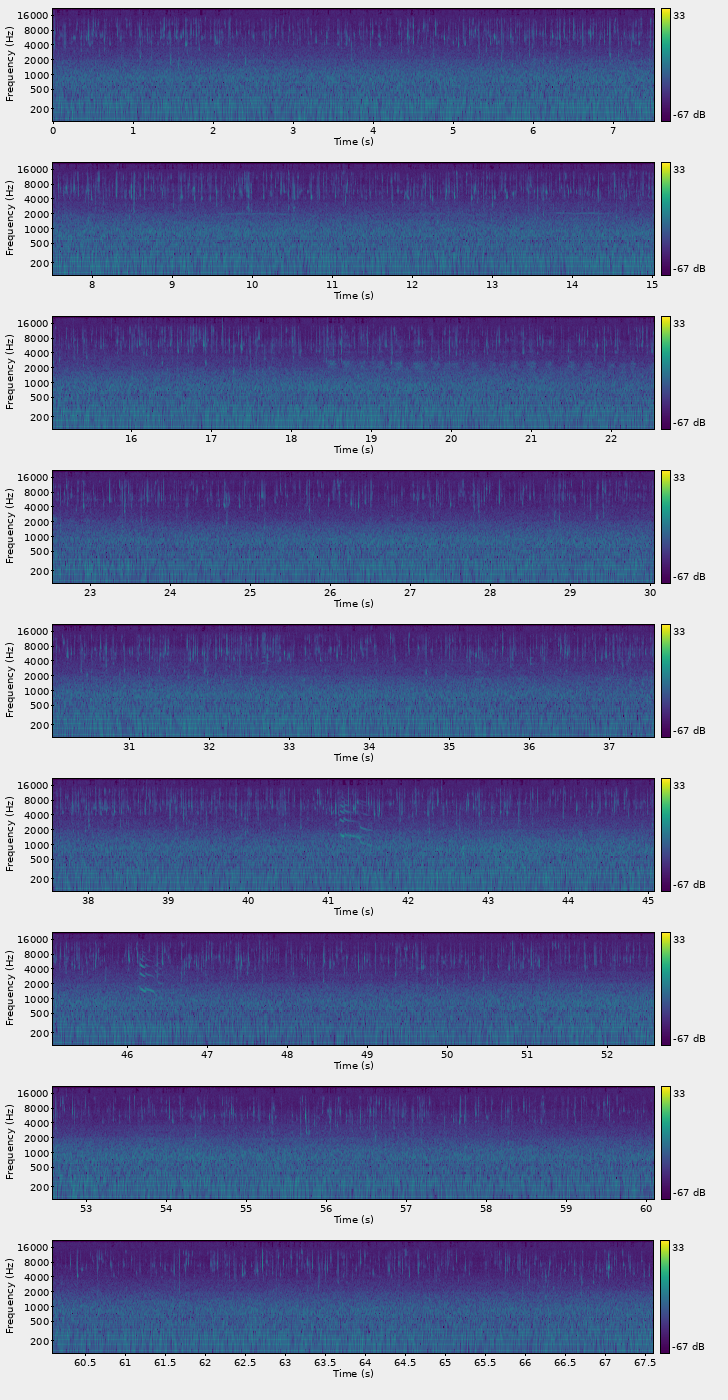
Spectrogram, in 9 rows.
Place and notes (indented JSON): {
  "title": "Whitby, UK - waterfall ette ...",
  "date": "2014-06-26 10:25:00",
  "description": "Water running over small ledge into rock pool ... under Whitby East Cliffs ... open lavalier mics on mini tripod ... bird calls from ... herring gull ... fulmar ...",
  "latitude": "54.49",
  "longitude": "-0.61",
  "altitude": "1",
  "timezone": "Europe/Berlin"
}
